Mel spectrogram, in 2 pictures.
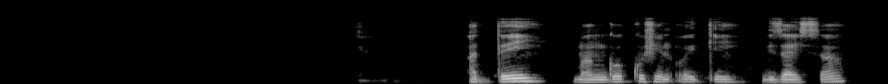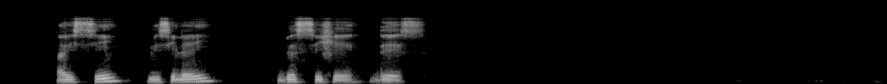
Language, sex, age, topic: Gamo, male, 25-35, agriculture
